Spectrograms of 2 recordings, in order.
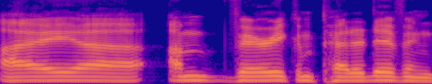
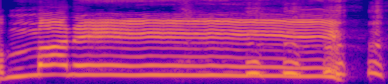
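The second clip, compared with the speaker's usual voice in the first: gleeful, very high yelled cry. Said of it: "I'd yell".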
